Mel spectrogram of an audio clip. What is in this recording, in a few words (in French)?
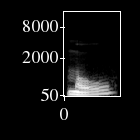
"mou2", chinois; Cours de Chinois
